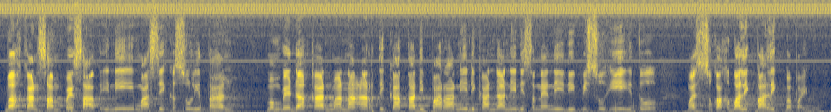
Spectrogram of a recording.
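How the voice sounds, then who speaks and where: In audible room echo, a man with a high pitch and bright, sharp tone speaks in a monotone, flat intonation. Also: moderate pace. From Indonesia, Bandung (West Java, Sundanese). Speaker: pastor. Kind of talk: sermon. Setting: church.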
